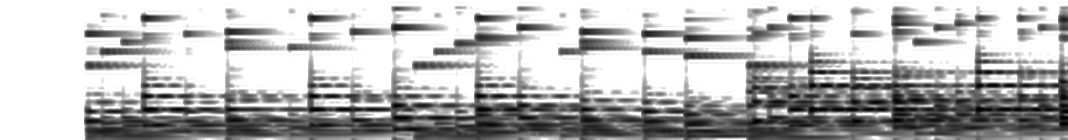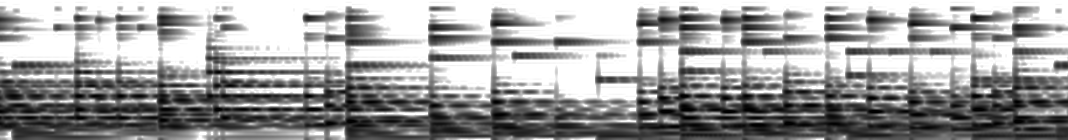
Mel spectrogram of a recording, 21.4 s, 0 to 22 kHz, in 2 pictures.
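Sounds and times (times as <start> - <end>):
Yamaha P45 electric keyboard: 0.9 - 21.3.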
